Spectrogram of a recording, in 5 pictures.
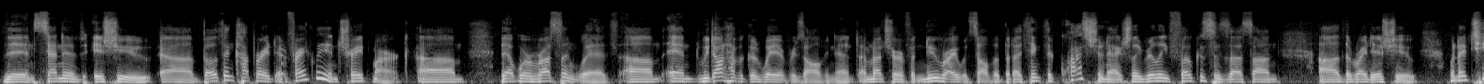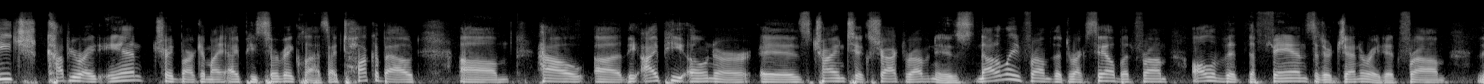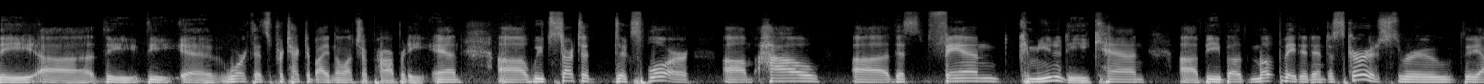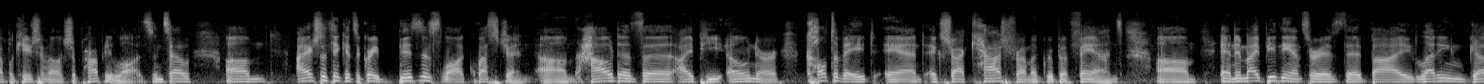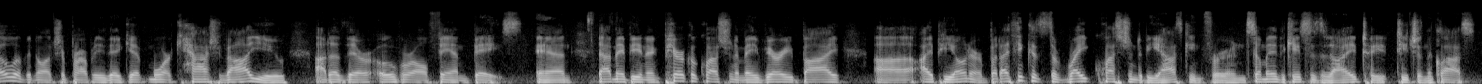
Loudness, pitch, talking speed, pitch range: -19 LUFS, 115 Hz, 180 wpm, 105-130 Hz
